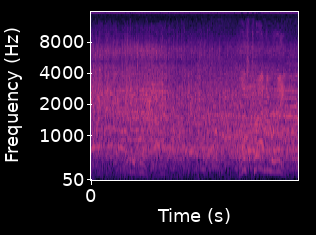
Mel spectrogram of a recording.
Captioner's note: audience applauding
